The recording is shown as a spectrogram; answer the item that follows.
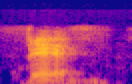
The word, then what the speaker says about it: fifth: this there you go fifth you don't need to pronounce the second f in fifth by the way okay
